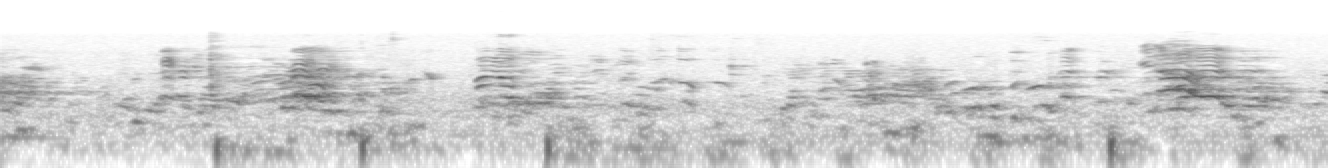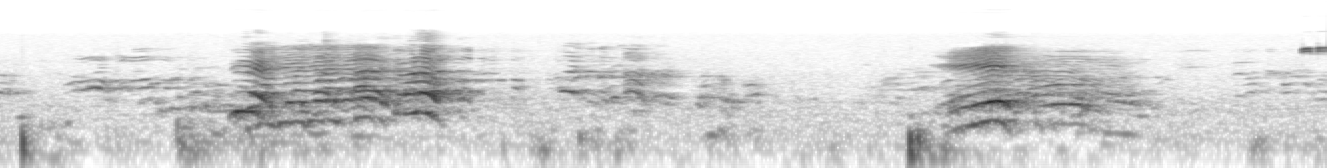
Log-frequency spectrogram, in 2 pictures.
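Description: Men shout across an open sports field.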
